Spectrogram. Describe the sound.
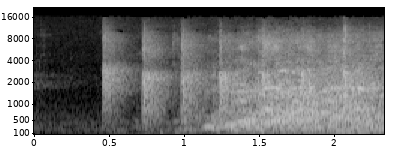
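Audience applause from a live talk-show crowd, opening after a moment of silence with a few separate claps before swelling into steady, dense clapping that holds to the end.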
